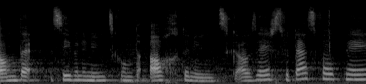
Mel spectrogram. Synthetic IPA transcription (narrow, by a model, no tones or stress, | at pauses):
ɑnd̪əsɪbənənynt͡skʊndɑχt̪ənynt͡skɑls̬eːrstsføtɛsfɔʊpʰeː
